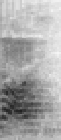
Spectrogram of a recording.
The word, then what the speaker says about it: ln: that either log X X Ellen is pronounced law is very more serious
